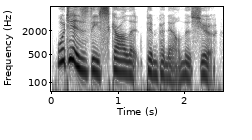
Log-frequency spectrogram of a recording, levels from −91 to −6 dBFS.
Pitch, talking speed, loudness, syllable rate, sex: 195 Hz, 140 wpm, -18 LUFS, 4.5 syllables/s, female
